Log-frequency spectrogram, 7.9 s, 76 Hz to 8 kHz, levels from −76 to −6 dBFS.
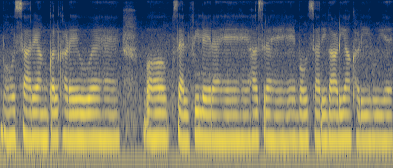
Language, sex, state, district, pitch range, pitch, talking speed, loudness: Hindi, female, Chhattisgarh, Bilaspur, 165-175 Hz, 170 Hz, 150 wpm, -16 LUFS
